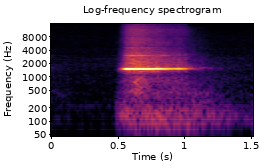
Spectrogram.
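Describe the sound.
A single steady whistled note, held at one pitch for about half a second, loud, with a breathy edge and a quick fade, imitating a lone tone. No talking.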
